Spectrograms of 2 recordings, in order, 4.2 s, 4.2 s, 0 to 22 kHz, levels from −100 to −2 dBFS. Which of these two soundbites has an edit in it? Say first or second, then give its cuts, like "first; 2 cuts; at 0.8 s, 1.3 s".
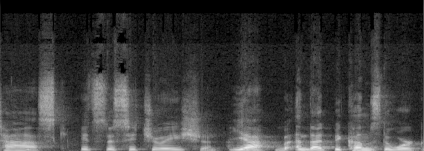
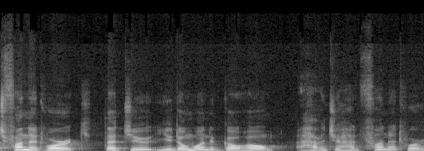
second; 1 cut; at 2.8 s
